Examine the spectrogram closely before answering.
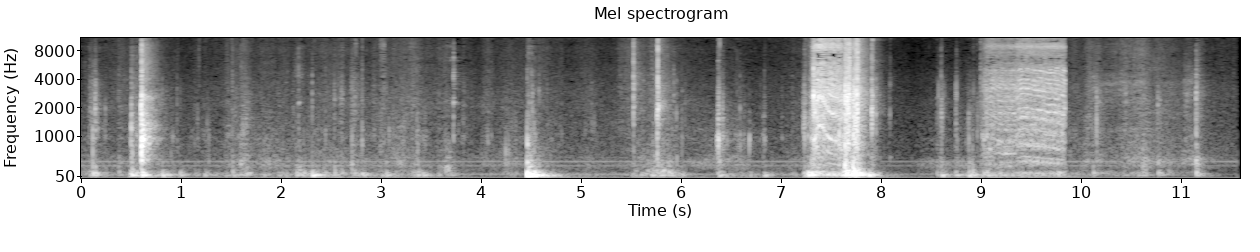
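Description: A power tool clicks and knocks as it is handled on a hard floor.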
